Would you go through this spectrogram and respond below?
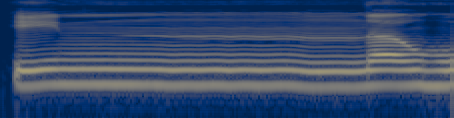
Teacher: نون کے اوپر شد ہے، غنہ کریں گے اور ہا کو کھینچ کر پڑھیں گے ایک الف کے برابر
